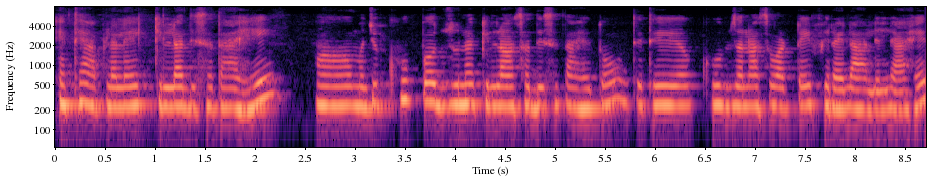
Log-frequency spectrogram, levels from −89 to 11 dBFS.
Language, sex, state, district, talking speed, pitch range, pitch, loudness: Marathi, female, Maharashtra, Dhule, 165 wpm, 225-245 Hz, 235 Hz, -16 LUFS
